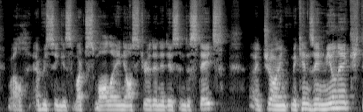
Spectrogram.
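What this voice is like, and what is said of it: Austrian-accented English. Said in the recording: “As you can tell from my accent, I didn't grow up in Brooklyn, but I grew up in the mountains in Austria”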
